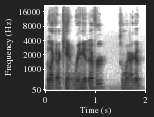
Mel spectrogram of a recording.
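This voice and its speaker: Man, podcast co-host, bright voice, joking, rambling. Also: medium pitch, steady tone, racing. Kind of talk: casual chat.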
